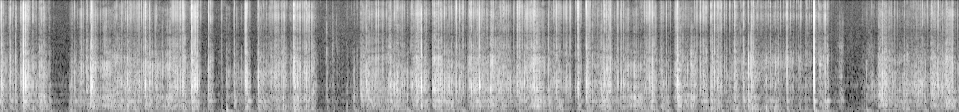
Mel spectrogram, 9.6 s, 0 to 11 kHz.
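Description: A hollow witch hat made of black fabric with a silver glitter spiderweb print and a sequin band is scratched by long acrylic nails. The result is a dense, dry, brushing scratch with quick clicks and rustles, briefly pausing near 0.6, 3.3 and 8.5 seconds, with a steady mid-low tone underneath.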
